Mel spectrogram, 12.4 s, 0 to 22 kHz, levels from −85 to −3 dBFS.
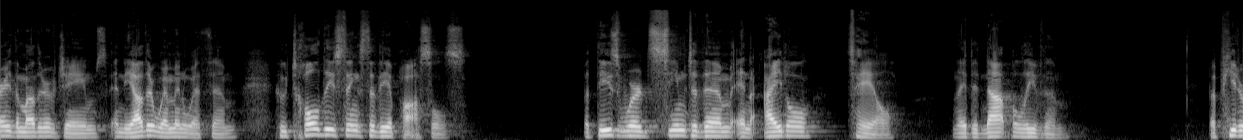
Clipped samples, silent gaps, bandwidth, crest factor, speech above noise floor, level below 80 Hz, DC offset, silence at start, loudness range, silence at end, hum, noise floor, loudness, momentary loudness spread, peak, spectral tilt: under 0.1%; 5.43-5.64 s, 11.49-11.70 s; 15.5 kHz; 20 dB; 59 dB; -58 dBFS; under 0.1%; 0 s; 5 LU; 0 s; none; -80 dBFS; -22 LUFS; 16 LU; -4 dBFS; -7 dB/octave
